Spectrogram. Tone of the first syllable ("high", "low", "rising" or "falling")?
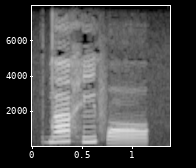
high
